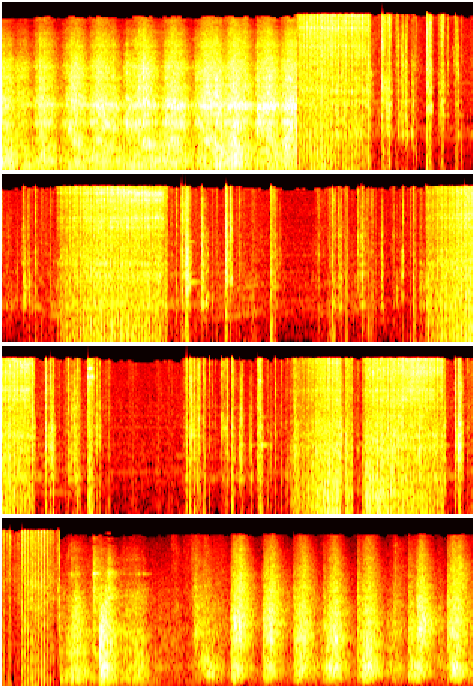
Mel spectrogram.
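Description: Hand hacksaw cutting through a metal tripod bar held in a bench vice: quick, rhythmic rasping strokes in several stretches, broken by short pauses.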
